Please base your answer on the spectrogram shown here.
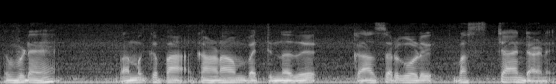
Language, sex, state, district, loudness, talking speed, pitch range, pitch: Malayalam, male, Kerala, Kasaragod, -14 LUFS, 95 wpm, 95-100 Hz, 95 Hz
